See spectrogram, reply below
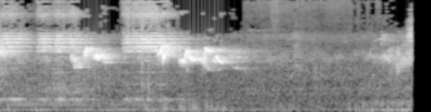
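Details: Red-whiskered bulbul with one bubbling, warbled whistled phrase in the middle, framed by a low hum and background noise, ending abruptly.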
